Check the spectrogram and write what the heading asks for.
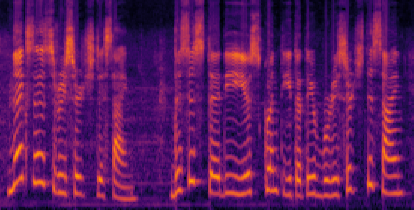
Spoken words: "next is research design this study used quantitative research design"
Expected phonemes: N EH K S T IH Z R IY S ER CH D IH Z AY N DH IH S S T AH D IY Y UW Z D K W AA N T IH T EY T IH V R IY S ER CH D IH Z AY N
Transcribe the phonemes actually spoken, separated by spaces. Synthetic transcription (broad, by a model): N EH K S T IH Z R IY S ER CH D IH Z AY N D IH S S T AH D IY Y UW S K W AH N T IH T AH T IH B R IY S ER CH D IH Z AY N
